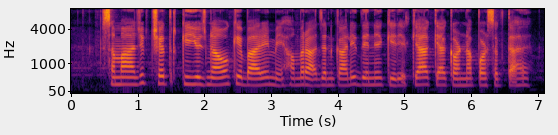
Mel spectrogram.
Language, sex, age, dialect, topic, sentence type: Magahi, female, 18-24, Southern, banking, question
